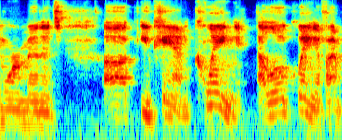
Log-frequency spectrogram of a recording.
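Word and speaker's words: Qing: Quing. Hello, Quing. If I'm pronouncing that right. Quing. Quing. Q. Q I N G. Q I N G once. Q I There it goes. It's pronounced as Ching.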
